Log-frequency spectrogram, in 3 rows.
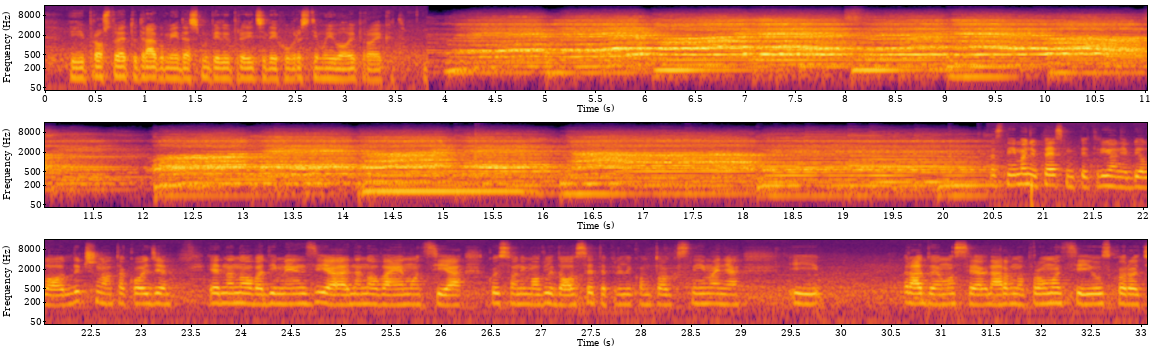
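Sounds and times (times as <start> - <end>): children's choir singing: 3.8 - 20.5.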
